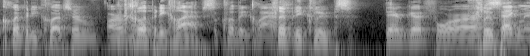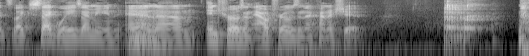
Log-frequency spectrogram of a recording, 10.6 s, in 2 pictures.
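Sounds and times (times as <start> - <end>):
speech: 0.1 - 9.0
loud drawn-out burp: 6.6 - 7.1, 9.7 - 10.4.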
